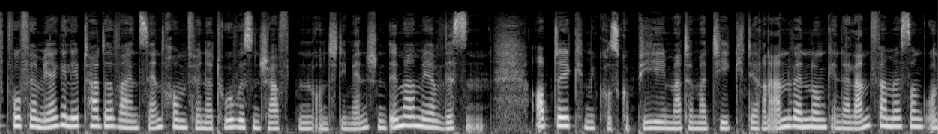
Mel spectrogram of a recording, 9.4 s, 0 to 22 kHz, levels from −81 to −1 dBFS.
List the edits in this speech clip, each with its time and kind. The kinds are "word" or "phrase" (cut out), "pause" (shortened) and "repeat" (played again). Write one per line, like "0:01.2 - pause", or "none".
0:03.9 - phrase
